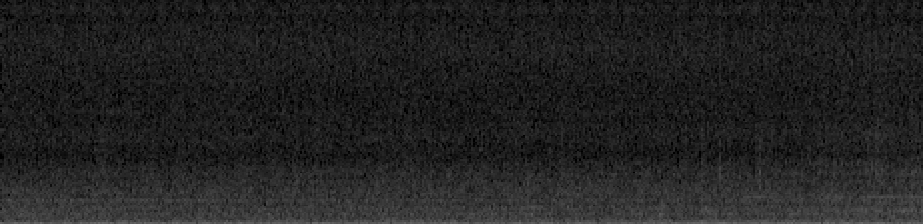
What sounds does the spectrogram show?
background noise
